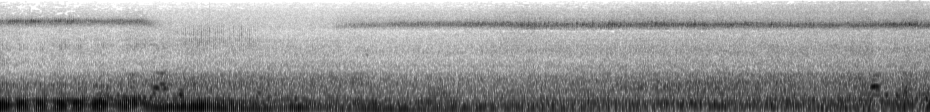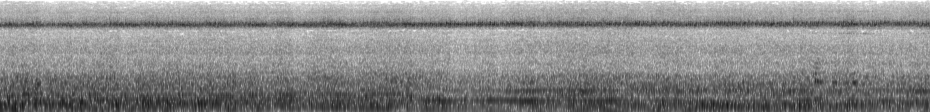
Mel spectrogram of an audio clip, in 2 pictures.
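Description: A laden diesel dump truck labours uphill under load.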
